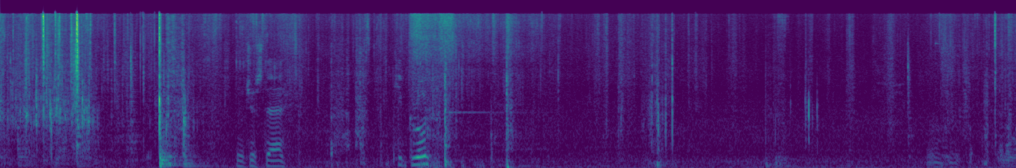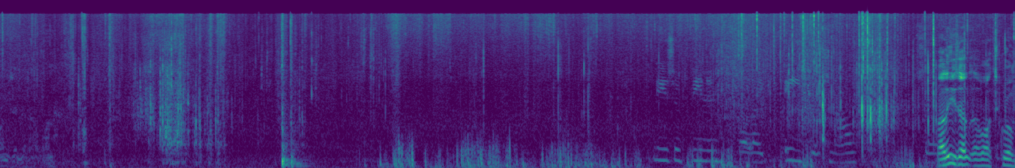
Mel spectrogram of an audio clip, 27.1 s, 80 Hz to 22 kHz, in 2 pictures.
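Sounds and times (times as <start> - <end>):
soil rustling and crackling: 0.0 - 10.0, 11.7 - 27.0.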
